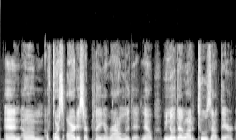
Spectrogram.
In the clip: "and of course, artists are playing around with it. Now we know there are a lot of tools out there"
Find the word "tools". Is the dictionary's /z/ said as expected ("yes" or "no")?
yes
